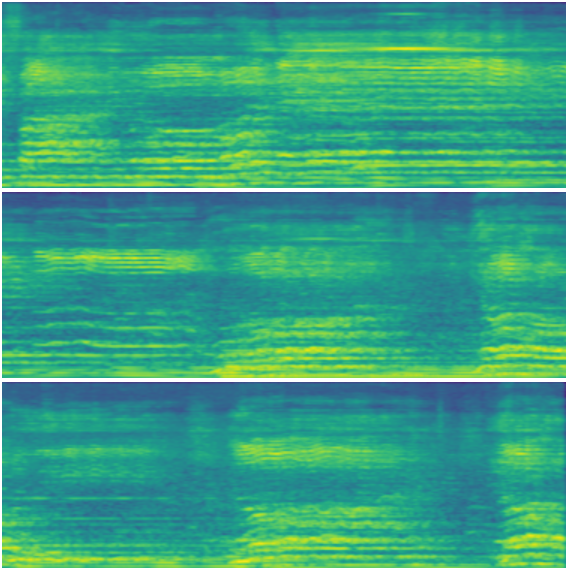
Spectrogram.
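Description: Live gospel worship song: a small choir of singers through microphones, with amplified keyboard accompaniment holding sustained low notes that change every few seconds.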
